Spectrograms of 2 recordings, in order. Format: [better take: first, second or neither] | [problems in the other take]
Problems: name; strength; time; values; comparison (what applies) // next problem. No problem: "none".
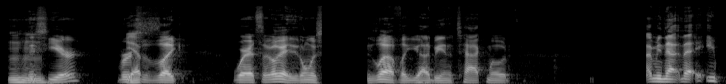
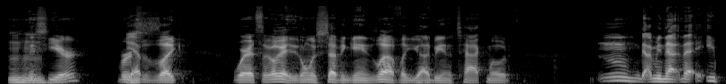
second | audio cutting out; at 3 s and at 6 s for 0.5 s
